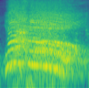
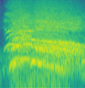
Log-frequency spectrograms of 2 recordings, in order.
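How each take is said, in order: First: High, loud celebratory yell; group shout. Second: Even louder, high all-out yell; level ten shout. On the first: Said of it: "let's try it right now". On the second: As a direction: give it everything you've got. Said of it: "one more at level ten". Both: Shown as a demonstration.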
